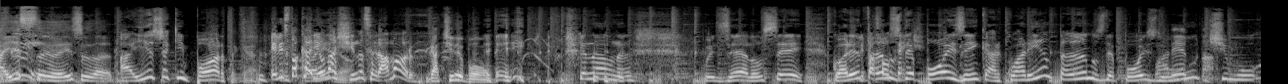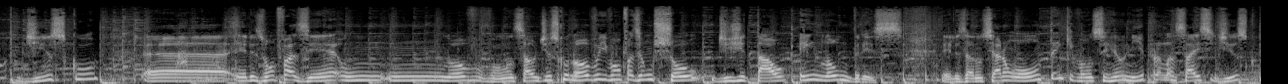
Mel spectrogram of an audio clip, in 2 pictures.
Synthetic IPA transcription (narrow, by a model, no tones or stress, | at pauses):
aisʊisʊaisʊɛkɪĩpɔɾt̪ɐka̰ɾɐelɪst̪okaɾiɐ̃w̃nɐʃĩnɐseɾamaɾʊɡat͡ʃiʎʊbõẽaʃʊ̥kɪnɐ̃w̃nɛ̃pojzɛnɐ̃w̃sejkwaɾẽnt̪ɐɐ̃nʊzd̪epojzẽj̃kaɾɐkwaɾẽnt̪ɐɐ̃nʊzd̪epojzd̪ʊuwt͡ʃt͡ʃimʊd͡ʒiskʊ | ɛ | elɪzvɐ̃w̃fazeɾũũnovʊvɐ̰̃w̃lɐ̃saɾũd͡ʒiskʊnovʊɪvɐ̃w̃fazeɾũʃowd͡ʒiʒit̪awẽj̃lõnd̪ɾɪ̰s | ḛlɪzanũsiaɾɐ̃w̃õnt̪ẽj̃kɪvɐ̃w̃sɪɦeuniɾpɾɐlɐ̃saɾesɪd͡ʒiskʊ̥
